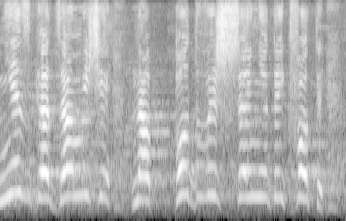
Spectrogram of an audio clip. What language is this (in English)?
Polish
